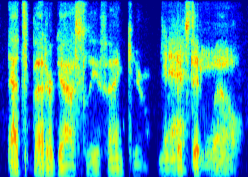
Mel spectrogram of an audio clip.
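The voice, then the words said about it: Disturbing character voice. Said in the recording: “I fully approve of this character voice ... It's a little disturbing.”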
